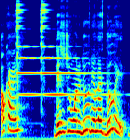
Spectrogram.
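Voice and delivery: squaring up, fine, bring it; mock defiant challenge. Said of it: "I'm just like".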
